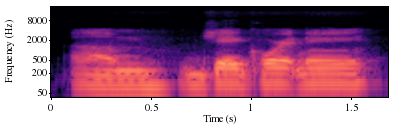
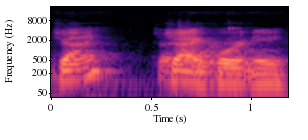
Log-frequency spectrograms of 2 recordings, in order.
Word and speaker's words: Jai Courtney: Which the big players for that are definitely going to be Jay Courtney, Jack Courtney, Jai. That's how you say his name. Jai Courtney.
